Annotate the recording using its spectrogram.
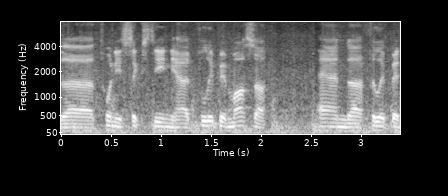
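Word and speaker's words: Massa: 2016, you had Filipe Masa and Filipe Nasser, but the way the British commentators would pronounce that is Masser and Nasser.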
